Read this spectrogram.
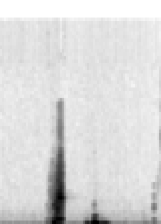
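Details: Adult woman with a cold, described as very sick with a bad cough: one sharp, explosive burst, then a brief voiced sound; a single cough during an acute cold.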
